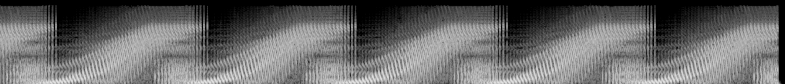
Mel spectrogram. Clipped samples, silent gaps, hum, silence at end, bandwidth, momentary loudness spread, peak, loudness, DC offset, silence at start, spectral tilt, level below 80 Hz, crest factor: under 0.1%; none; none; 0.05 s; 17 kHz; 4 LU; 0 dBFS; -8 LUFS; under 0.1%; 0 s; -3 dB/octave; -22 dBFS; 8 dB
